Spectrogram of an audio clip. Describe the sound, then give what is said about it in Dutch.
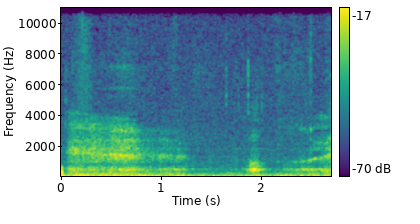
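A long, breathy yawn, one drawn-out exhale with a slight catch near the end, with no talking. “Zo, ik moest even gapen.”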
